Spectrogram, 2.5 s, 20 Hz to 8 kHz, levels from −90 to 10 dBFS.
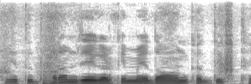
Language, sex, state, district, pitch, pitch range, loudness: Chhattisgarhi, male, Chhattisgarh, Raigarh, 140 Hz, 135-150 Hz, -16 LUFS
